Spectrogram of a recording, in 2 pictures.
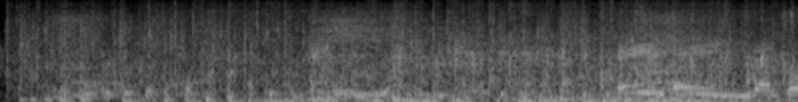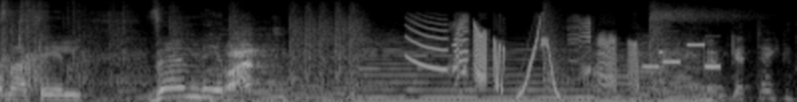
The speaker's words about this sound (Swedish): Jag har uppfunnit en, eh, en eh, trivia-lek som heter Vem vet what? Och den har en jingel. Den låter så här.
